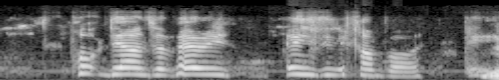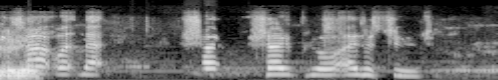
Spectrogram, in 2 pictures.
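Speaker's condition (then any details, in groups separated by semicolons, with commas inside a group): Cerebral palsy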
